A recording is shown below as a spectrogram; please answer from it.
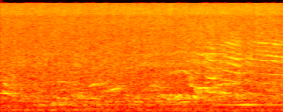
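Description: Indistinct background chatter of adults and children, faint and unclear.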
